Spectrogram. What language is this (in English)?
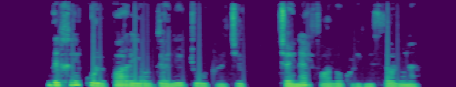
Pashto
